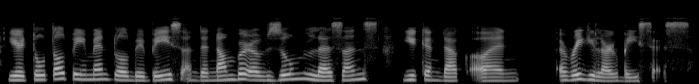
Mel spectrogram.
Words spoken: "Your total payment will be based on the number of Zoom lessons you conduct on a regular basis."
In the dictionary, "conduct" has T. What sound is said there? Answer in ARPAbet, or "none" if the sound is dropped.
none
